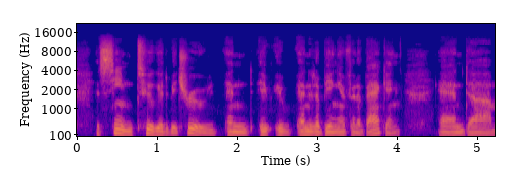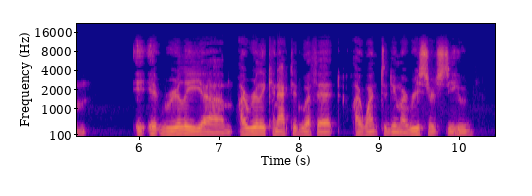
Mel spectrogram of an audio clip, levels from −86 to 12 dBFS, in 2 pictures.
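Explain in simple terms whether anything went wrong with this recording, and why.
Nothing went wrong with this audio; the speech comes across as recorded, with no dropouts, glitches or other faults to explain.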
